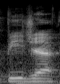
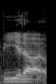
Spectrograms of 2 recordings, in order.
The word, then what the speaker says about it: BdotJeff: it's just j cole it was supposed to be b jeff but um the way you spell my name is b dot jeff so i would always say my name is b jeff but it's spelled b dot jeff and then so people start calling me b dot over and over again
